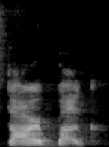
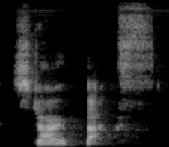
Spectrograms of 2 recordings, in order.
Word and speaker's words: Starbucks: My student thought is Starbug. They thought it's bug, B-U-G. So I thought, no, not bug, not bug. Starbucks.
